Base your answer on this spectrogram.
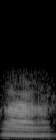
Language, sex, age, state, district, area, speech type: Hindi, female, 60+, Uttar Pradesh, Mau, rural, conversation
